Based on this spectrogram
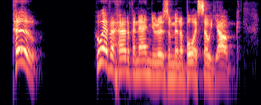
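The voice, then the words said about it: Weak attempted Scottish accent, somewhat British. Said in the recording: “That's not a Scottish accent, I know, but that's as best I can do. ... At least you went somewhat British.”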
